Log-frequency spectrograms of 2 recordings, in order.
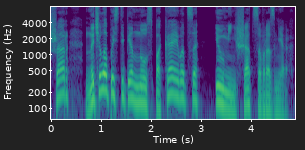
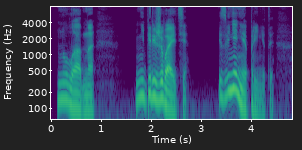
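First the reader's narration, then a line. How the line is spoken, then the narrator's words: Calm female voice. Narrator (Russian): уже спокойным голосом сказала она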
